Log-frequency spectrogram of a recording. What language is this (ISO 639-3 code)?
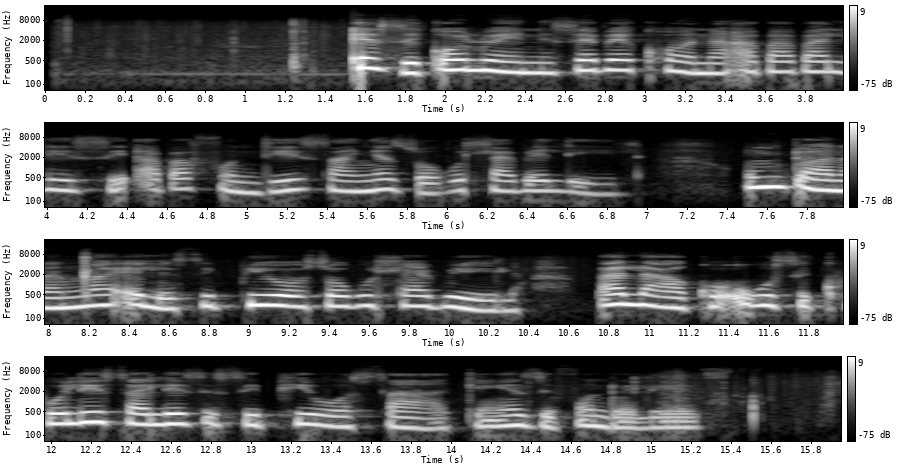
nde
